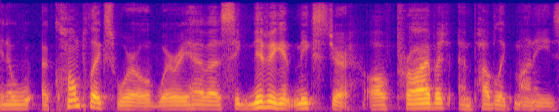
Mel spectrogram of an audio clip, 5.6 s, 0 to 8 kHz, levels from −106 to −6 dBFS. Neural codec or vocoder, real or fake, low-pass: codec, 16 kHz, 0.9 kbps, LongCat-Audio-Codec; fake; 7.2 kHz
